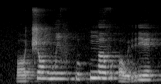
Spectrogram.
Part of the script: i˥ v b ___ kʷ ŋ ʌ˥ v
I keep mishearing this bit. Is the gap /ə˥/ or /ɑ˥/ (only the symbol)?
ə˥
